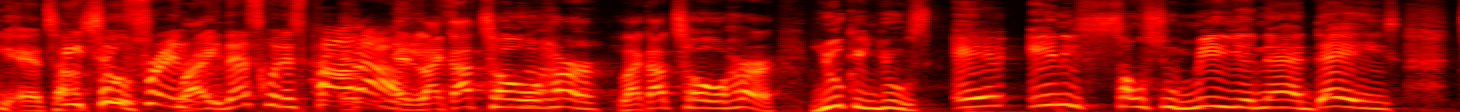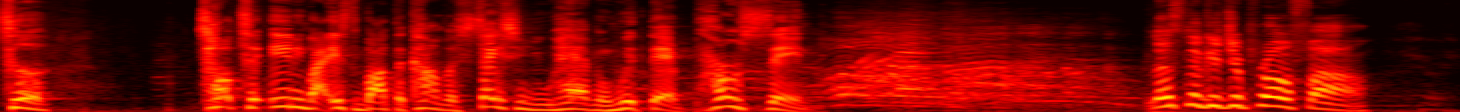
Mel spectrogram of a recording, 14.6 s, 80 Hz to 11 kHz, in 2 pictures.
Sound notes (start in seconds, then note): 11.4 audience exclaims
